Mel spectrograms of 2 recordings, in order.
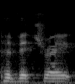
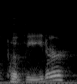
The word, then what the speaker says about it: Pavitr: much for mispronouncing it I believe they said pivitre in the film um prior to going in I thought it I thought it was paviter because it sounds like Peter but the the way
